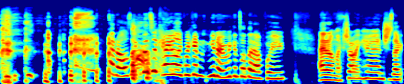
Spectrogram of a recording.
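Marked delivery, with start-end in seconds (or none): 0.0-4.3 laughing. Real, not acted. Laughing while retelling.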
